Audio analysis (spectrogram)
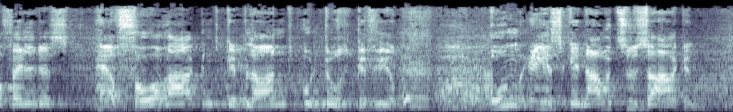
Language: German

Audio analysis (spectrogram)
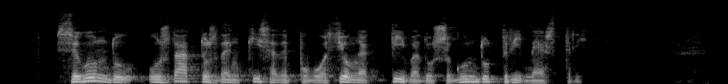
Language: Galician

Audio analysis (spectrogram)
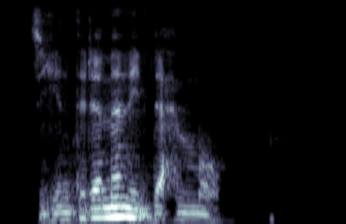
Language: Kabyle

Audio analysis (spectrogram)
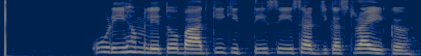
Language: Punjabi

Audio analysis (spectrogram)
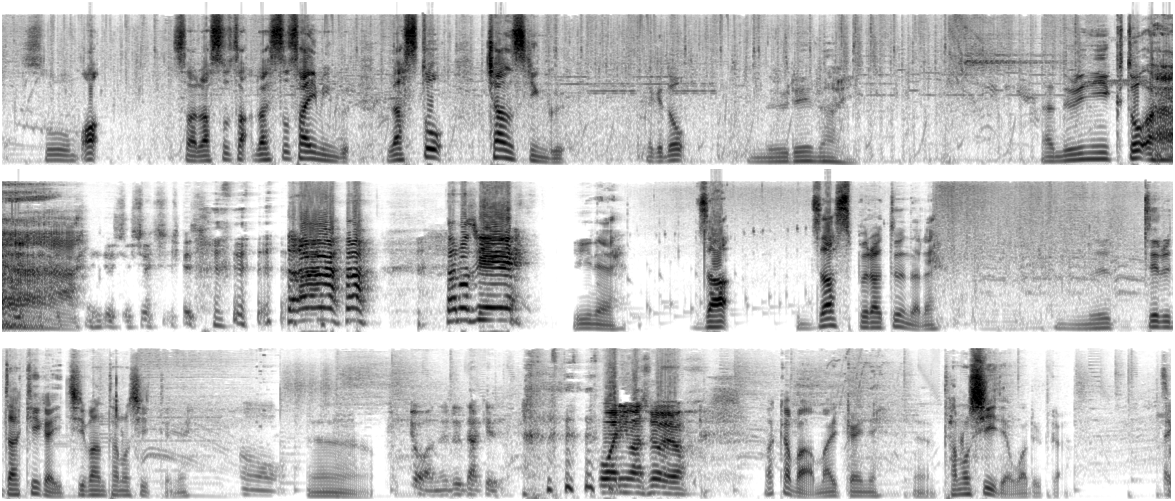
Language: Japanese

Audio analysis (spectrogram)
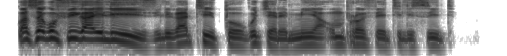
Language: North Ndebele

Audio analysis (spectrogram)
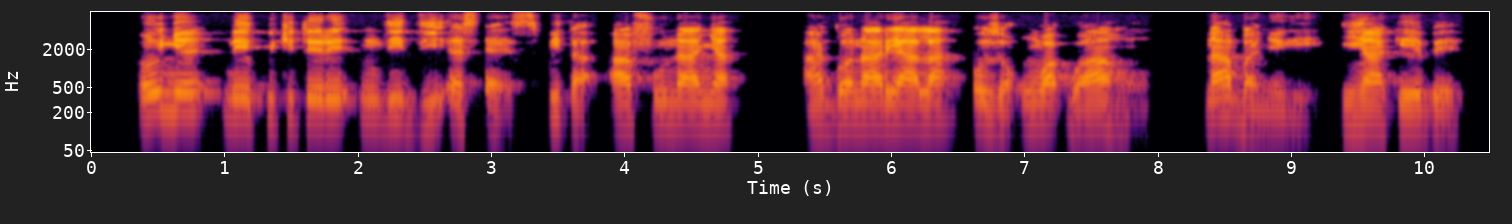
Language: Igbo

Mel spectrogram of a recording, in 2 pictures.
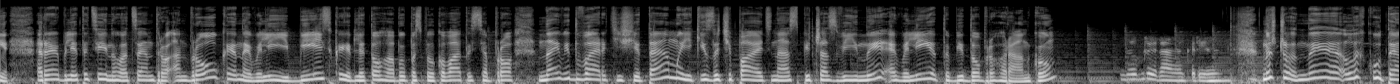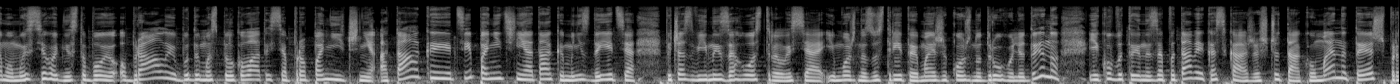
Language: Ukrainian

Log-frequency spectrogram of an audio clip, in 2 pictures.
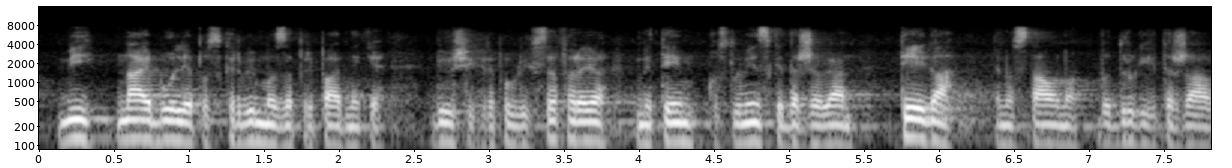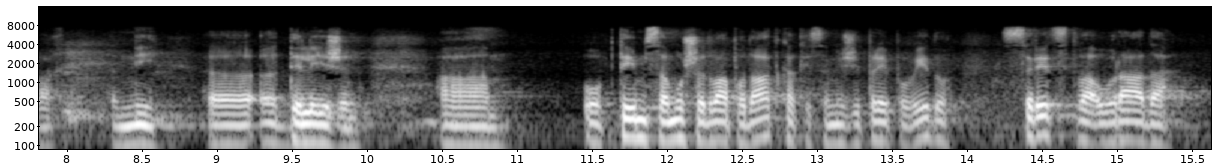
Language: Slovenian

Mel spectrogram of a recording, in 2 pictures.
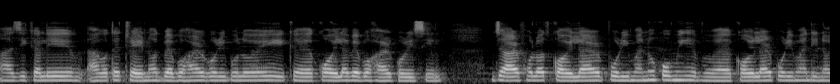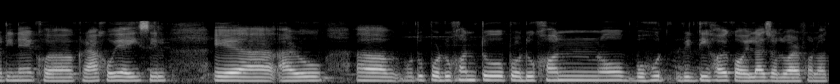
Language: Assamese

